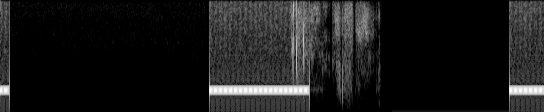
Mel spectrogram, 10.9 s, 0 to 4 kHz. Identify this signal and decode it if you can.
Ringback tone (North America), 440 + 480 Hz.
